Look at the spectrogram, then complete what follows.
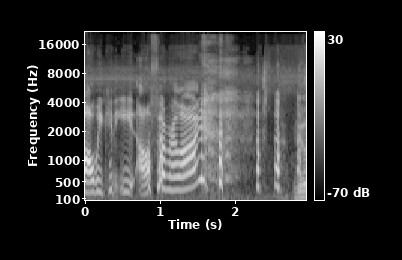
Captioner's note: laughs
